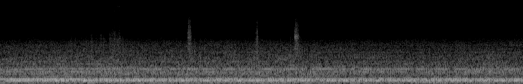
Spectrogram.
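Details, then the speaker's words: Midea MTA E21 microwave after repair (blown high-voltage fuse replaced, shorted board removed that caused a terrible noise): even, steady low hum with no rattle or buzz while heating; normal operation. "aí eu tirei aqui e liguei e ele funcionou normal sem zoado algum"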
